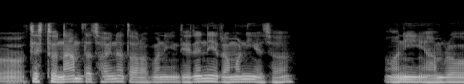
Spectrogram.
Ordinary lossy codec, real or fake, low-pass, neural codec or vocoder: none; real; 7.2 kHz; none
